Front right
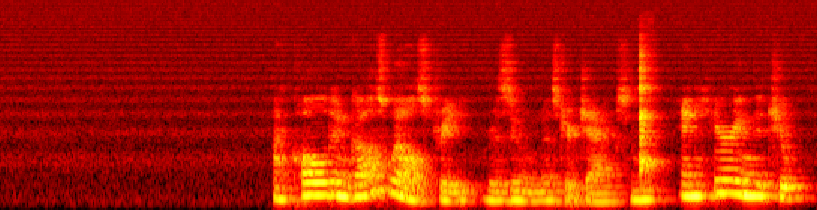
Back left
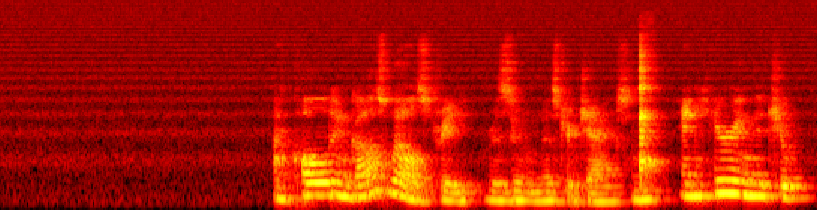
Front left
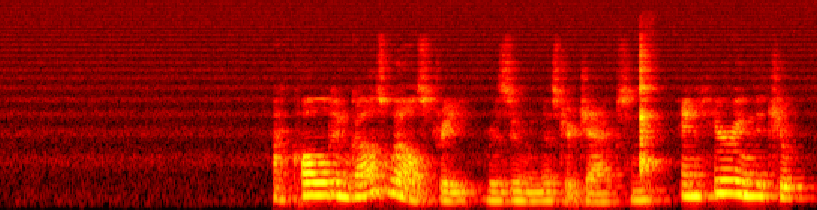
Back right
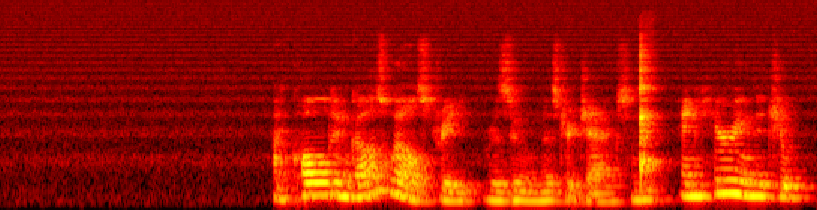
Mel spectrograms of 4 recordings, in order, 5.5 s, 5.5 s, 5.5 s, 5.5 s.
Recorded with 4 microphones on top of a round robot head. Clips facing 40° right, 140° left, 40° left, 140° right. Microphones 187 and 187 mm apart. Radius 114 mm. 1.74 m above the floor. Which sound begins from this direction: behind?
Ticking, at 4.3 s.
